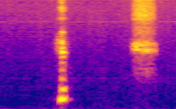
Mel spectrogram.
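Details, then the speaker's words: A quiet, brief voiced snort followed by a soft breathy hiss, a single snoring breath from a sleeping cat in the corner of a quiet room. "I do apologise if you can hear my cat snoring. He's in the corner. He looks very cute."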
